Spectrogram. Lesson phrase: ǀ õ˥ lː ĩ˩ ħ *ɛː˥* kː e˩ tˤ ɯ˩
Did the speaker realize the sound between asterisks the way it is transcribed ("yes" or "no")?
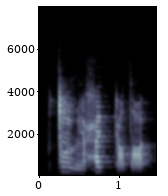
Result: no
